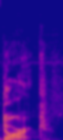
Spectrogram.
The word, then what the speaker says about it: Dhoric: I'm Doric. How do you spell that? DHORIC. C? E. Yeah, it's Middle Eastern. Doric. The AUGHT is silent.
